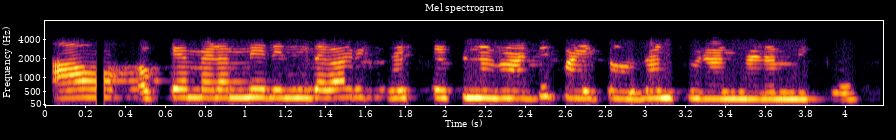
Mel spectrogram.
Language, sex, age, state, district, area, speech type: Telugu, female, 18-30, Andhra Pradesh, Anantapur, urban, conversation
